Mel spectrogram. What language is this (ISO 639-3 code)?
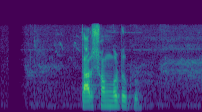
ben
